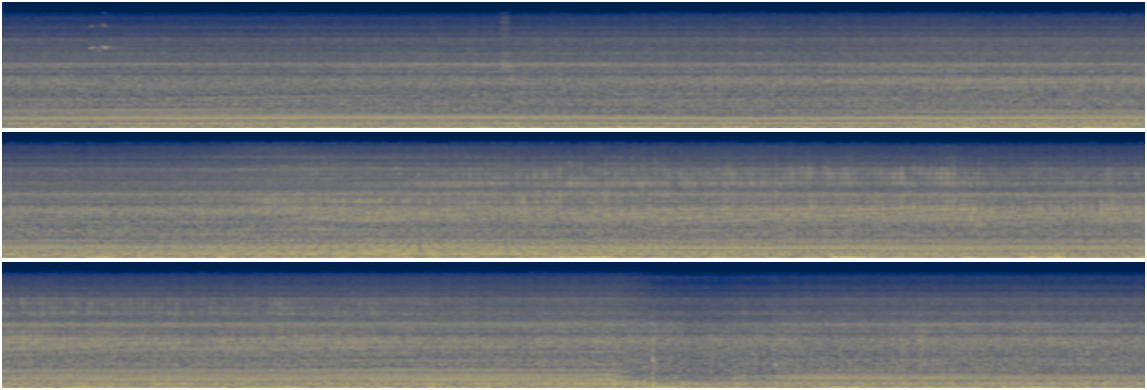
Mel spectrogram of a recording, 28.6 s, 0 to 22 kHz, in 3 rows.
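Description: Motorcycle engine running under way, picked up by a GoPro Hero 3+'s internal microphone along with wind and road noise; the engine note climbs slowly and drops suddenly near the end, and the wind hiss swells in the middle.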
